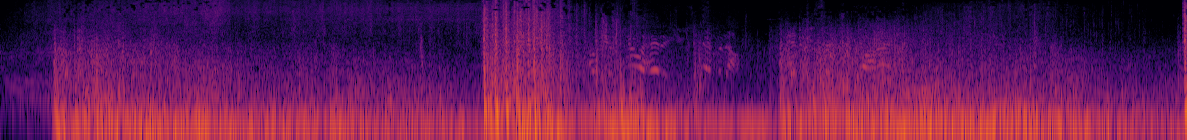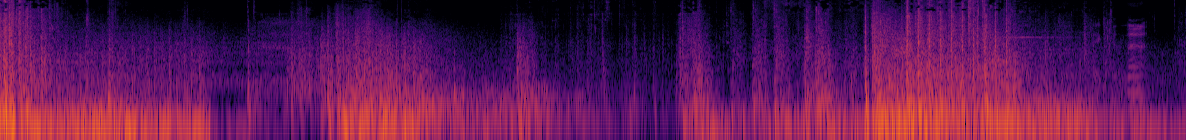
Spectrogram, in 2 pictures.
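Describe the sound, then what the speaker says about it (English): Heavy combat in Call of Duty: Modern Warfare multiplayer, with an enemy cruise missile strike and gunfire: repeated loud booming blasts and bursts of rapid shooting across a dense, noisy battle mix. "Enemy cruise missile incoming."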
